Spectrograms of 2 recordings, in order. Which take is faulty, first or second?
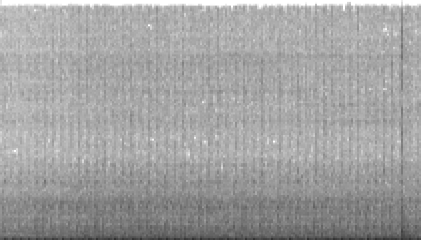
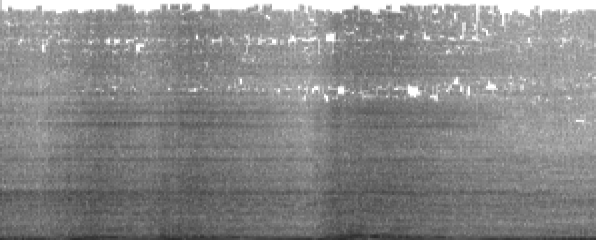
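second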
